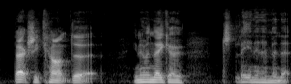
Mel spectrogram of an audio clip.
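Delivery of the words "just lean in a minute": put-on loud, full-volume fake whisper. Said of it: "and then just speak in full volume".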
